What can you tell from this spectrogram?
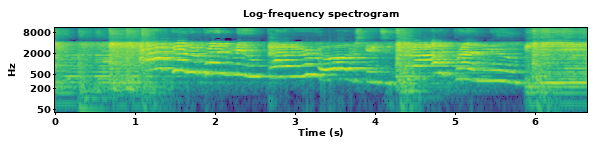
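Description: A young female singer's voice with a live band of guitars, bass and drums. The bass and drums drop out for stretches, leaving the voice nearly alone, and the full band comes back in about six seconds in on a held note.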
